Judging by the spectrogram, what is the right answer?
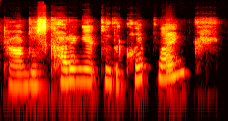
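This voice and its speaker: A woman's voice: sits high, animated, normal speed. A tired, exhausted-sounding woman with allergy congestion narrates a tutorial in a casual, self-deprecating way. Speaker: video editing tutorial presenter.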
